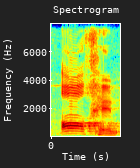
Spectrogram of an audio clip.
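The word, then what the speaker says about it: often: ऑफेन, इसको ऑफ्टेन मत पढ़िएगा, ऑफेन, टी क्या होता है, साइलेंट होता है, ऑफेन।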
